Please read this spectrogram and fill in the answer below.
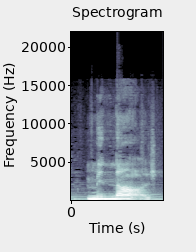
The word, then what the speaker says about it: Minaj: 浊化成 T 读坏了之后姓名的读音谐音就好像变成了抖森 Tom Hiddleston 麻辣鸡 Nicki Minaj Nicki 发音稍微简单一点而 Minaj 千万不要跟着中文昵称走哦正确的读法应该是 Minaj 最后的字母 J 发一个很轻很轻的 R 就可以了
